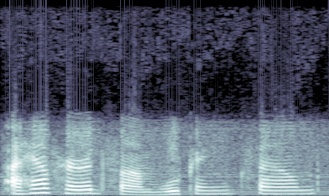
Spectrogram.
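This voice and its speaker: A woman guest on a phone interview, speaking in a measured, hedging way with frequent ums. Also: mid-range voice. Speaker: guest, Bigfoot researcher. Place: home in the woods. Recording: tinny phone line with faint hiss.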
